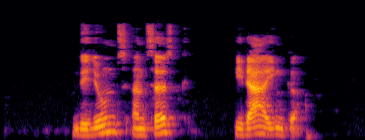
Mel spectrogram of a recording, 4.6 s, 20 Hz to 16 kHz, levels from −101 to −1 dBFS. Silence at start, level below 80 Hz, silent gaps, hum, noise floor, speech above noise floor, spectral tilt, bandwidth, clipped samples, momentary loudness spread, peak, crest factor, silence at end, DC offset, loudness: 0.9 s; -68 dBFS; none; none; -88 dBFS; 65 dB; -3.5 dB/octave; 9.4 kHz; under 0.1%; 17 LU; 0 dBFS; 26 dB; 0.85 s; under 0.1%; -22 LUFS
